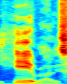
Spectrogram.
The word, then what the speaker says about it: Heron: formula before it's actually Heron's formula i think it's pronounced hero and not heron ruler is spelt heron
